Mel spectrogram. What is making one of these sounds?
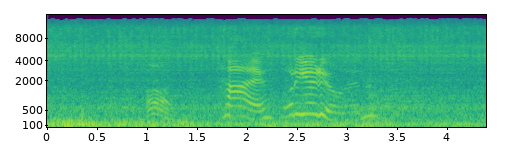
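A young woman speaks briefly and cheerfully, close by.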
